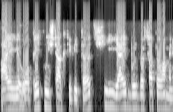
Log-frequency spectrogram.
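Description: Here a man talks at a medium pitch with a dark, mellow tone. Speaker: IT specialist and TV presenter. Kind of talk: casual chat.

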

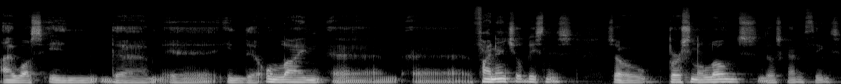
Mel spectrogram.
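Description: A man with a Dutch accent, fairly low in pitch, dark and mellow in tone, with ordinary pitch variation and a very slow pace. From Netherlands. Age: 50s. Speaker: entrepreneur. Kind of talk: interview. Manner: halting.

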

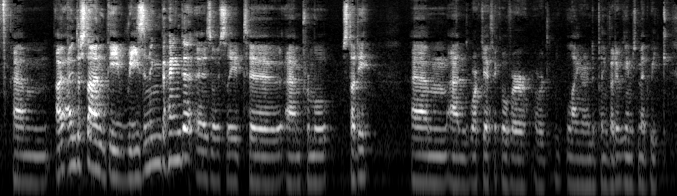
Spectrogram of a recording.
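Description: Man at a moderate pace with ordinary pitch variation, amid noticeable background noise. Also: medium pitch for a man. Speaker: gaming show host. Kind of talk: casual chat. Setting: studio.

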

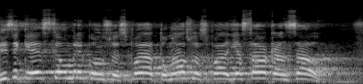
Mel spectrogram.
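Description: The voice carries a Costa Rican accent, with noticeable background noise behind it. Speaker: preacher. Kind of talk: sermon. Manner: halting.

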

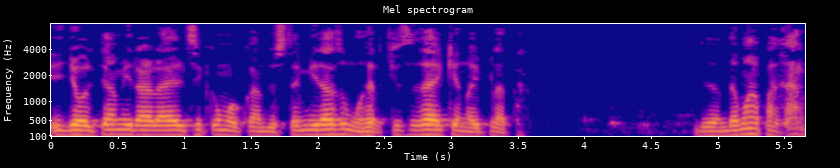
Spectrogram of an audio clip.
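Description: A man with a dark, mellow tone speaks at a very fast pace in a monotone, flat intonation. Long, frequent pauses break up his speech. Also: medium pitch for a man, dry, close sound with no echo. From Colombia. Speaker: network marketing leader. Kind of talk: motivational talk.

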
